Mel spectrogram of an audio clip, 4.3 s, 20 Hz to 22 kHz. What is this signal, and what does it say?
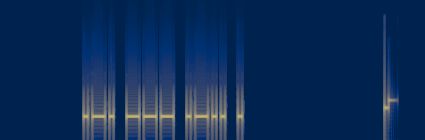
Morse code, heard as a keyed tone, about 28 wpm, 700 Hz. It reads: ROLE
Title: Top 751-1000 Words 28wpm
